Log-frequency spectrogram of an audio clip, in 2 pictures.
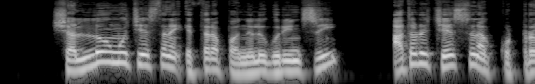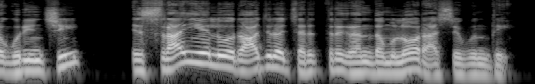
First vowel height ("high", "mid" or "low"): low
